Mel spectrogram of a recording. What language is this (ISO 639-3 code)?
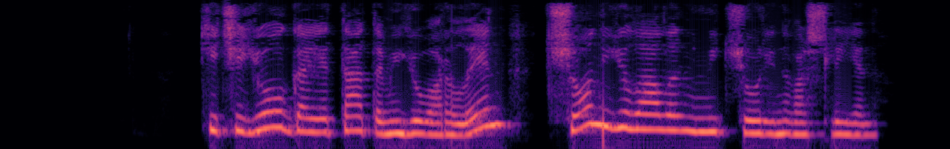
chm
